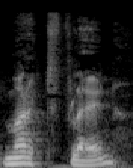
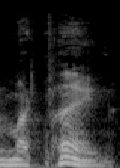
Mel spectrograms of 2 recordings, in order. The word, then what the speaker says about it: Marktplein: Of dat je het accent van een zelfstandig naamwoord op de tweede lettergreep legt in plaats van op de eerste. Eh, ik heb even zo gauw geen voorbeeld voorhanden. Uh, Marktplein. Niet Marktplein, maar Marktplein.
